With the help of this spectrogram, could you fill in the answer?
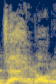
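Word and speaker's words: Django: y'all saw y'all saw the jang go to d is silent right it's like hello you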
